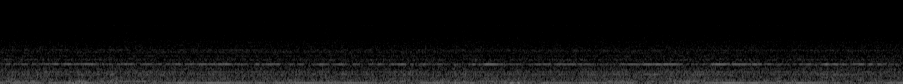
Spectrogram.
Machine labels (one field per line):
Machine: fan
